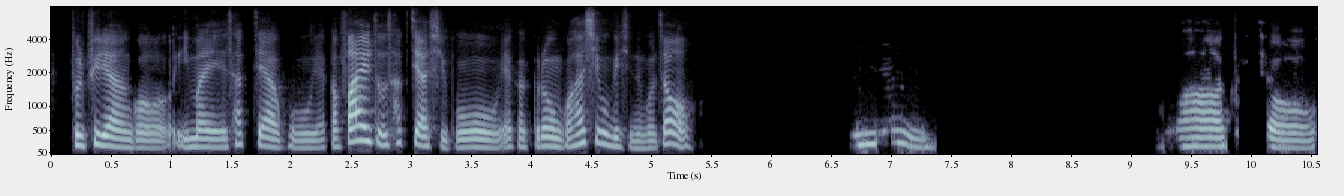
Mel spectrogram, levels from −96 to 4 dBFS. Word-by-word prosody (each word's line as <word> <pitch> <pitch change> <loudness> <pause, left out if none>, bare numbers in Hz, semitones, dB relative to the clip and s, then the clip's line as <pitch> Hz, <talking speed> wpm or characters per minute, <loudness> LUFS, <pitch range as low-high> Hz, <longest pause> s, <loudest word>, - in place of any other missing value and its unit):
불필요한 195 -5 +4
거 150 -1 -2
이메일 165 -1 0
삭제하고 165 -8 -3
약간 160 +3 -5
파일도 280 -5 +6
삭제하시고 160 - 0
약간 170 -1 -5
그런 180 -1 +1
거 - - -2
하시고 235 -1 0
계시는 160 -5 -5
거죠? 220 +11 0 1.3
음. 220 -7 -3 2.0
우와 180 0 +2
그렇죠. 150 -3 -2
175 Hz, 235 characters per minute, -25 LUFS, 160-215 Hz, 2.0 s, 파일도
